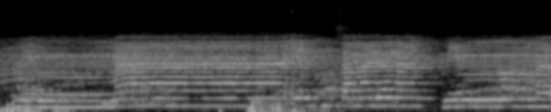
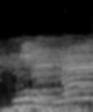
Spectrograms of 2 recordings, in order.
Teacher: Kalau jelas kayak gini minma itu salah. Kita bacanya harus mendengung karena idgam itu memasukkan. Jadi mendengung dulu baru langsung masuk ke huruf setelahnya. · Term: idgham diguna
